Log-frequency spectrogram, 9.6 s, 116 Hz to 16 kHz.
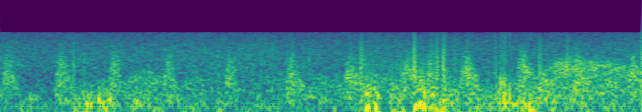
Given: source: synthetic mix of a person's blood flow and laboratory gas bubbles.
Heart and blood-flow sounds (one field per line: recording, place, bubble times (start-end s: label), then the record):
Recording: Doppler ultrasound of blood flow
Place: subclavian vein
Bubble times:
7.49-7.67 s: bubbles
From the record:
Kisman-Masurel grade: 221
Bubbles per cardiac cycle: several, 3 to 8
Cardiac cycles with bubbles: 10 to 50%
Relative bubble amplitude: barely perceptible (0.100 to 0.250)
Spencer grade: 2 (many but less than half of the cardiac periods contain bubble signals, singularly or in groups)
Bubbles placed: anywhere in the cardiac cycle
